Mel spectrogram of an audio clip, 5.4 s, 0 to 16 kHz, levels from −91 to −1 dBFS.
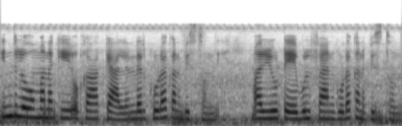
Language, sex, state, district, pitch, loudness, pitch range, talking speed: Telugu, female, Telangana, Mahabubabad, 220 Hz, -14 LUFS, 205-240 Hz, 125 wpm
